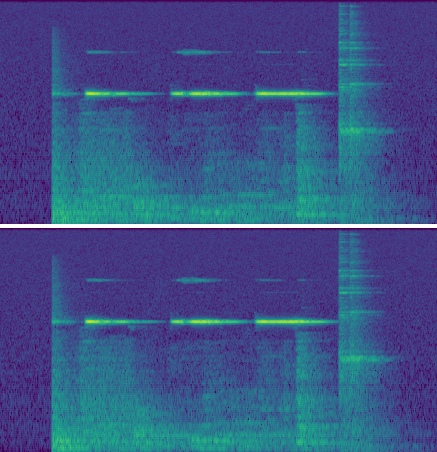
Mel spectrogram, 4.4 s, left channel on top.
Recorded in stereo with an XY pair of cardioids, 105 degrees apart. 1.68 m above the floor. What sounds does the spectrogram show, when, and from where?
0.5 s a fire alarm: 15° right, 6.5 m
3.4 s a clink: 20° left, 5.5 m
